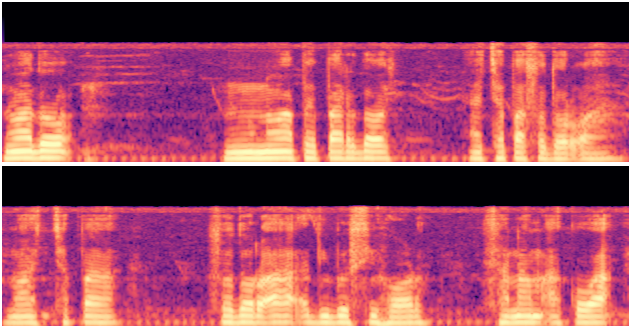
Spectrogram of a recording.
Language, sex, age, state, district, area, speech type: Santali, male, 45-60, West Bengal, Bankura, rural, spontaneous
